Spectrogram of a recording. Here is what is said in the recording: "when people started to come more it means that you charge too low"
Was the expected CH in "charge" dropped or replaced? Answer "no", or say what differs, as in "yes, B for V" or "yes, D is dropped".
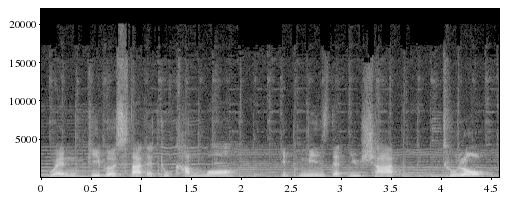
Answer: yes, SH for CH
